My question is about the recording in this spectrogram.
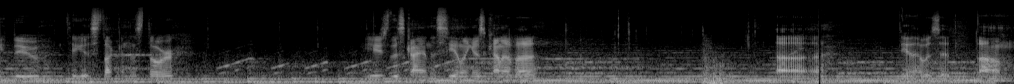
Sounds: speech, music

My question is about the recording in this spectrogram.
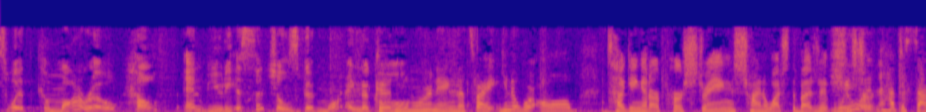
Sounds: speech

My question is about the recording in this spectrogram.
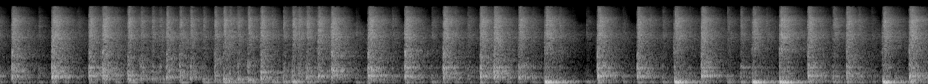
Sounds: music, musical instrument, percussion

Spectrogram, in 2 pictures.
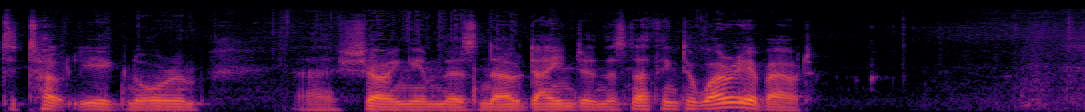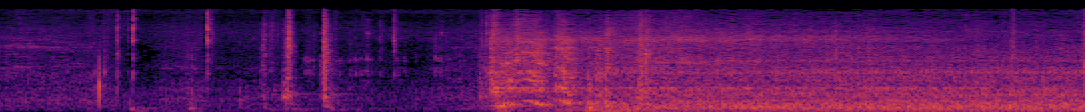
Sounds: car, speech, vehicle

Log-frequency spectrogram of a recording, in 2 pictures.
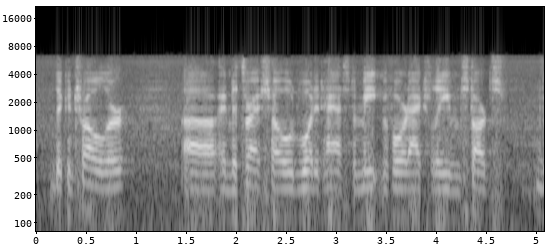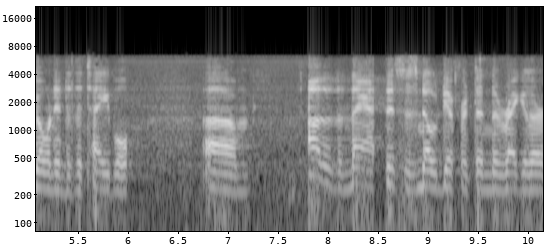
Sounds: speech

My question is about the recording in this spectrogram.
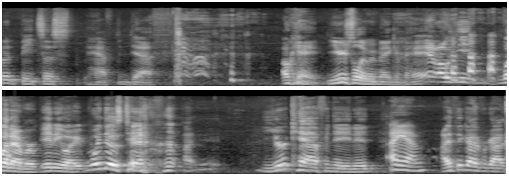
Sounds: speech

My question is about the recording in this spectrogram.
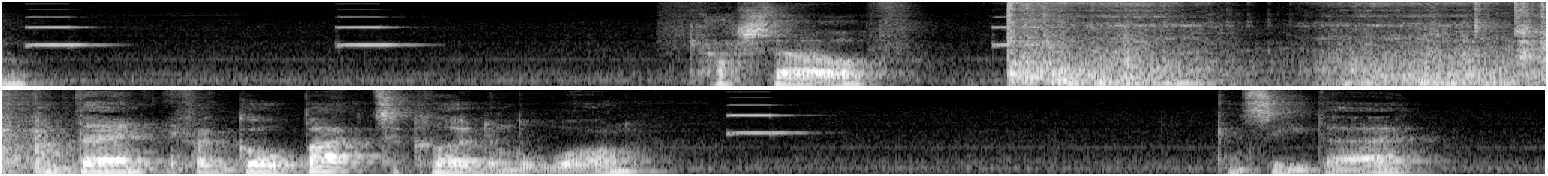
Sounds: speech

